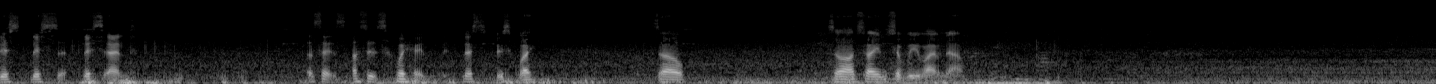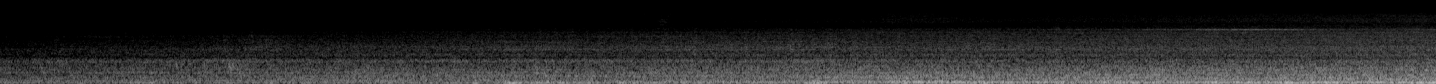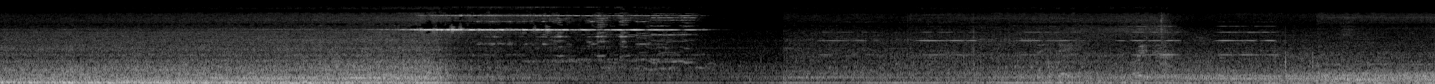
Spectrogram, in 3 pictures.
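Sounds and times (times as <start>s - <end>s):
diesel train engine and wheels: 0.0s - 43.0s
high brake squeal: 26.2s - 27.6s, 32.3s - 36.0s, 36.6s - 41.6s
short high beeps: 36.8s - 41.6s.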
